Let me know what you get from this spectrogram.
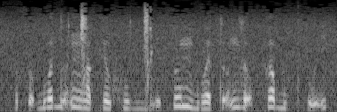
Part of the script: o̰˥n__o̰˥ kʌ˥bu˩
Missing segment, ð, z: z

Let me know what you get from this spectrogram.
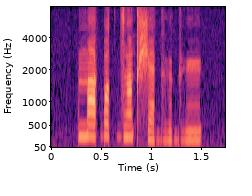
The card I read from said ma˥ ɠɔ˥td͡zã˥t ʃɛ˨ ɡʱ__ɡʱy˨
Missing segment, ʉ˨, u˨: ʉ˨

